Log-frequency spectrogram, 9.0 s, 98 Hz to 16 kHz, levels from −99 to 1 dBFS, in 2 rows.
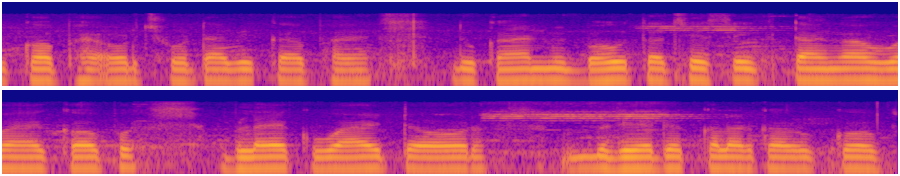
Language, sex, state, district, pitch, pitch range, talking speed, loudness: Hindi, male, Bihar, Sitamarhi, 140 Hz, 135-140 Hz, 180 wpm, -26 LUFS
